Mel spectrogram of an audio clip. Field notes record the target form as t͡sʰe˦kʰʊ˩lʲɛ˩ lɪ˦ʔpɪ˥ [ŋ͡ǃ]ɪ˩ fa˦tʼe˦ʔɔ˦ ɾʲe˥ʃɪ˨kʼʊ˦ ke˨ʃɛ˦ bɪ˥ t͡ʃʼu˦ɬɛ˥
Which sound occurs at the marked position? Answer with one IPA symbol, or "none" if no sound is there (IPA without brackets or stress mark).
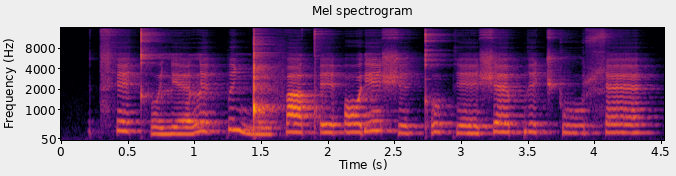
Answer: ŋ͡ǃ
